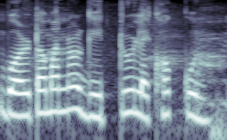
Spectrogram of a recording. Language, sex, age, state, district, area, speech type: Assamese, female, 18-30, Assam, Sivasagar, rural, read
